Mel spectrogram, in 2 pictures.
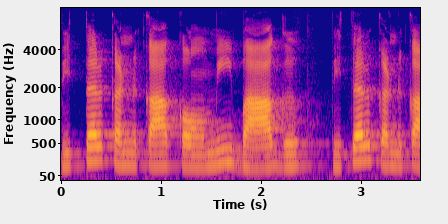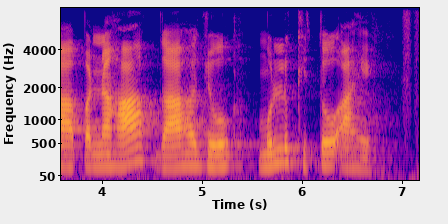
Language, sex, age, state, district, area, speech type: Sindhi, female, 45-60, Gujarat, Junagadh, rural, read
